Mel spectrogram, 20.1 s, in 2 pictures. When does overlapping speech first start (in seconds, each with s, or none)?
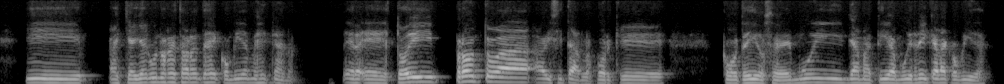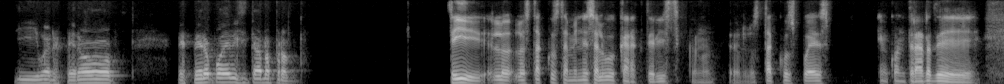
none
